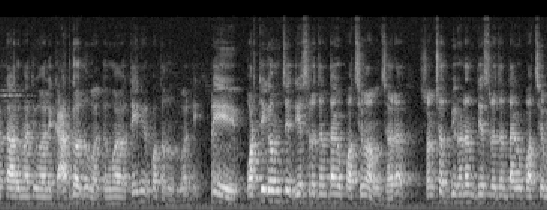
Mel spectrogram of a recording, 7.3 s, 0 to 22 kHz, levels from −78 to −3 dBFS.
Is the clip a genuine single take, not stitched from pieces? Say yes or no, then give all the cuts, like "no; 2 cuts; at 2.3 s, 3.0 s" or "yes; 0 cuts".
no; 1 cut; at 2.8 s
